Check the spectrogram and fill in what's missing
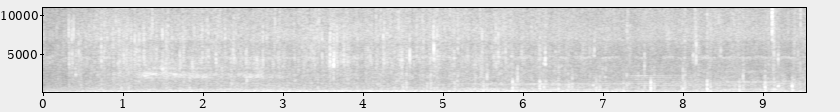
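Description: Steady rain falls in a dark setting in the video game Sherlock Holmes The Awakened, a faint continuous hiss with scattered drips and what sound like footsteps.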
